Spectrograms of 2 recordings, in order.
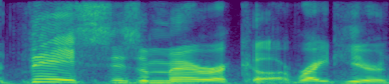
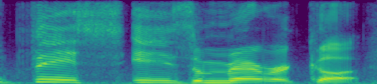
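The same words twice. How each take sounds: First: Said in the usual way. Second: "This is America" said slow and higher, "This" hit hard; slow, rising proclamation. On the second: Shown as a demonstration. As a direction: drag out "This is America" like a rallying cry. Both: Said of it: "this is the future".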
